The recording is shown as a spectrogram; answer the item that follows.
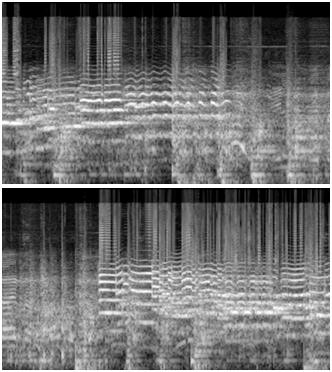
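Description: Chhau dance music: a shrill reed pipe of the shehnai type plays a wavering melody over steady drum beats. The pipe's melody thins out for a couple of seconds in the middle.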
